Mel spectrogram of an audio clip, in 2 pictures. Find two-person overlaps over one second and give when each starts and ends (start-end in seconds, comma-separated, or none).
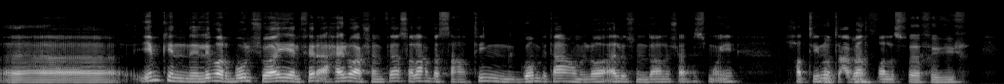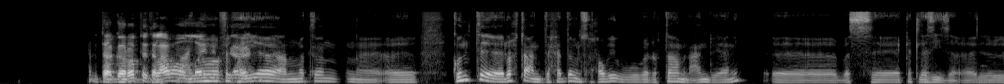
11.2-12.7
